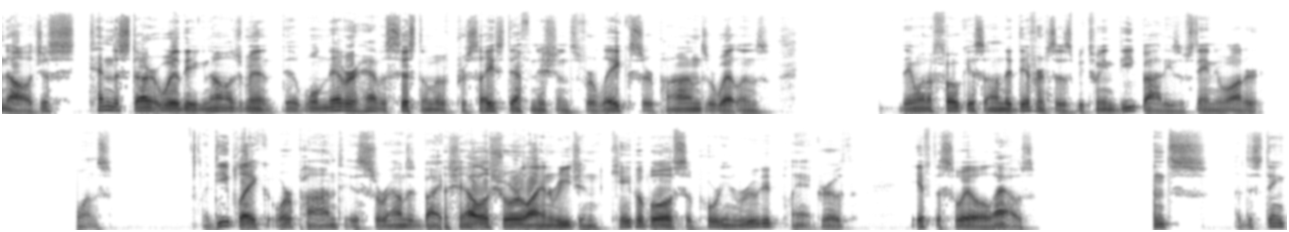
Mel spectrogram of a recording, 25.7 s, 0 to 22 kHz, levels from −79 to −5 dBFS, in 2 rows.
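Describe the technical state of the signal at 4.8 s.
At 4.8 s the speech signal is intact, with no fault audible at that moment.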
